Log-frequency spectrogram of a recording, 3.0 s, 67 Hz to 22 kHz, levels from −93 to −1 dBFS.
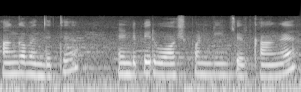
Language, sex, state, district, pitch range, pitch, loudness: Tamil, female, Tamil Nadu, Namakkal, 200-210 Hz, 205 Hz, -16 LUFS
